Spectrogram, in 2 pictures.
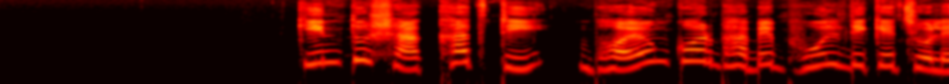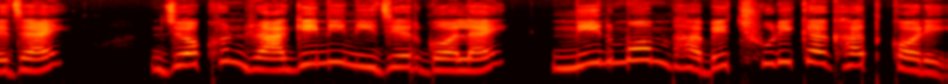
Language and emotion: Bengali, neutral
